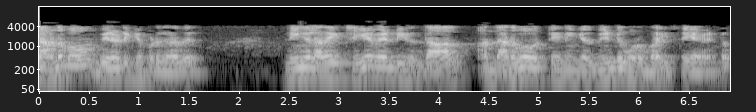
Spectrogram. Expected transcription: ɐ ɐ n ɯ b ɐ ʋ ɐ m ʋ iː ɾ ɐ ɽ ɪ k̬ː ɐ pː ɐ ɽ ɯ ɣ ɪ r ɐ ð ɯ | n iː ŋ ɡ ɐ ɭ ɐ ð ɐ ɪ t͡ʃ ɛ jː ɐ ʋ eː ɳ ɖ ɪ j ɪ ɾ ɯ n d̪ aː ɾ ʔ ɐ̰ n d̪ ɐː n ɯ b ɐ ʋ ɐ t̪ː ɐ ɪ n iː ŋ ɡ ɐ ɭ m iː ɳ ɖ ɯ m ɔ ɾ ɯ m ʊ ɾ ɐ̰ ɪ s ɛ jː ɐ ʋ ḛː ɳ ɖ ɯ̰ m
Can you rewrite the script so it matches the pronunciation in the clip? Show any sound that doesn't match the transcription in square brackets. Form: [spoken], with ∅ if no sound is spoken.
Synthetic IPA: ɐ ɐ n ɯ b ɐ ʋ ɐ m ʋ iː ɾ ɐ ɽ ɪ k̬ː ɐ pː ɐ ɽ ɯ ɣ ɪ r ɐ ð ɯ | n iː ŋ ɡ ɐ ɭ ɐ ð ɐ ɪ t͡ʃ ɛ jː ɐ ʋ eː ɳ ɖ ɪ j ɪ ɾ ɯ n d̪ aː [l] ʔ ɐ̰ n d̪ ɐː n ɯ b ɐ ʋ ɐ t̪ː ɐ ɪ n iː ŋ ɡ ɐ ɭ m iː ɳ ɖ ɯ m ɔ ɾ ɯ m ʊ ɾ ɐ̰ ɪ s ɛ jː ɐ ʋ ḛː ɳ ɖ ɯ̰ m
